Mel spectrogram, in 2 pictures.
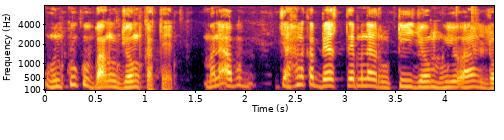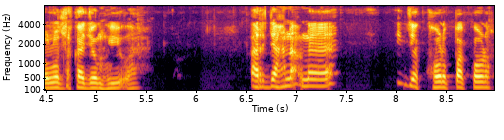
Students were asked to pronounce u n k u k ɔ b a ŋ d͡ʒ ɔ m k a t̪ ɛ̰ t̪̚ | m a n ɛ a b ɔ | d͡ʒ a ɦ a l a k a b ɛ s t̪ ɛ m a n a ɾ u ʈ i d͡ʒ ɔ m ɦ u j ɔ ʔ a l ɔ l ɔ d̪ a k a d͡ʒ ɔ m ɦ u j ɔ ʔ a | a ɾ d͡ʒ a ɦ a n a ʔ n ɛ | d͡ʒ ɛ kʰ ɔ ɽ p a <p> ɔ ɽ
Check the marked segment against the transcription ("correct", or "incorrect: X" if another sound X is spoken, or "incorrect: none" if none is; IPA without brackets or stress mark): incorrect: k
